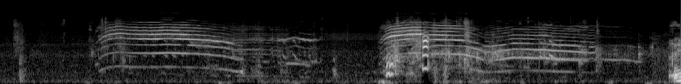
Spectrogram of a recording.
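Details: Domestic cat resting in the afternoon at Wat Pong Chai, Chae Hom, Lampang, gives two long drawn-out meows: the first high and gently falling, the second louder and wavering. A soft human voice can be heard faintly behind.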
